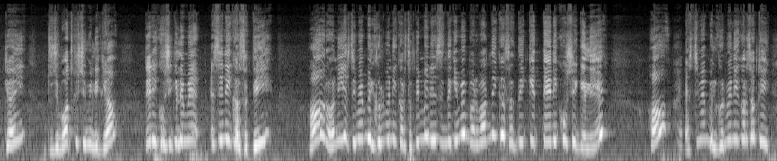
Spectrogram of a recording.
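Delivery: very high, loud, fast angry refusal; furious shouting. Acted. Sister refusing to ruin her life for Roni. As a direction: scream it out in a rage.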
